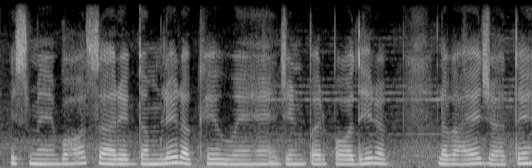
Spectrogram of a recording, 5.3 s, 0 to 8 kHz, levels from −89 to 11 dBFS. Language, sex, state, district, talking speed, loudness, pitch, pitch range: Hindi, female, Jharkhand, Ranchi, 135 wpm, -15 LUFS, 225 Hz, 215-240 Hz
